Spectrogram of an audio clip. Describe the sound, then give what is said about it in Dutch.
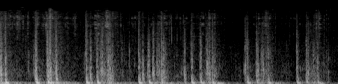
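Horse hooves clip-clop in a steady, uneven rhythm, fairly loud, with sharp repeated strikes over a few seconds and no voices, as a rider arrives around midday on an unsaddled horse from Tafakung. “En rond de middag kwam een christen aangereden op een ongezadeld paard uit Tafakung.”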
